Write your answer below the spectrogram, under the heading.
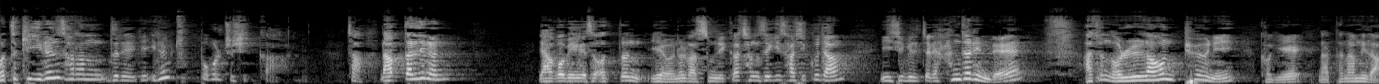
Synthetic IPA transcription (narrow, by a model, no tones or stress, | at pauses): ʌt͈ʌkʰeiɾʌns̬ʰaɾamdɯɾe̞ɡe̞iɾʌnt͡ɕʰu̥k̚p͈oɡɯɭt͡ɕuɕʰiɭk͈a̰ | t͡ɕanap̚t͈aʎːinɯn | jaɡobe̞ɡe̞sʰʌʌt͈ʌnje̞ʌnɯɭpas͈ɯmɲik͈at͡ɕʰaŋsʰe̞ɡisʰaɕʰip̚k͈ud͡ʑaŋiɕʰibiɭt͡ɕ͈ʌɾe̞hand͡ʑʌɾinde̞ | ad͡ʑunoɭːaonpʰjojʌɲi | kʌɡie̞nʔa̰tʰanɦamɲida̰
